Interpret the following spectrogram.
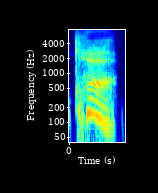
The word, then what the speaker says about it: Kjar: Andy Kerr, whose surname is pronounced Kerr, but it's spelt Kjar.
